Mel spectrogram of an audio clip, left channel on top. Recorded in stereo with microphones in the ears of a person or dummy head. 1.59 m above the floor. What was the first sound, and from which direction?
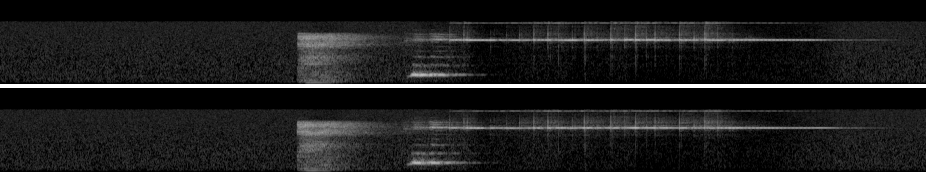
A child speaking, 40° right (ahead or behind).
